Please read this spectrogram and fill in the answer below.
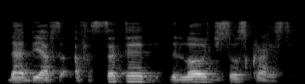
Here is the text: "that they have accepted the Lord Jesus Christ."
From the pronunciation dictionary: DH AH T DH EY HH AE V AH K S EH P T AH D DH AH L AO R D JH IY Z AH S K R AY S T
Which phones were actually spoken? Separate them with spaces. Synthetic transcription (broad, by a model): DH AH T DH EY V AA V AH K S EH P T AH D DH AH L AO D JH IY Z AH S K R AY S T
